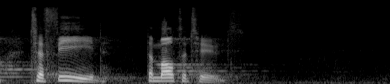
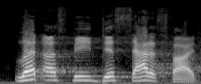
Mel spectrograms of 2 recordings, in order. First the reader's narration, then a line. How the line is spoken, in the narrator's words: said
